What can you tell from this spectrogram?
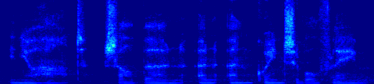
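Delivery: slow, hushed whisper. Acted. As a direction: breathe it like a sacred vow. Solemn blessing, closing words.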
